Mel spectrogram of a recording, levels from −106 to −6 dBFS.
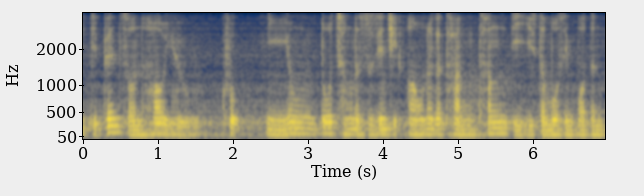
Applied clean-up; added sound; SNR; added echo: none; none; none; reverberation time 2.1 s.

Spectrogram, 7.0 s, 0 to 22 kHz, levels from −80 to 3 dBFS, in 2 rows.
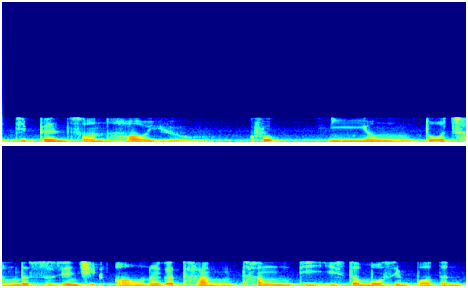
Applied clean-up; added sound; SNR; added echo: none; none; none; none.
